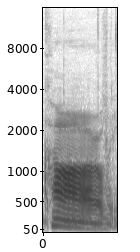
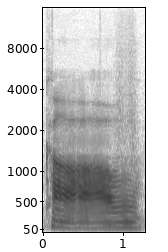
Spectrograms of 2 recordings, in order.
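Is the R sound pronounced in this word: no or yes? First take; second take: yes; no. First: The word is said with an R sound. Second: The word is said without an R sound. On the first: "In American, this will be calf and carve" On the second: "in English, there's no R"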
